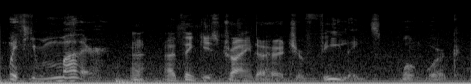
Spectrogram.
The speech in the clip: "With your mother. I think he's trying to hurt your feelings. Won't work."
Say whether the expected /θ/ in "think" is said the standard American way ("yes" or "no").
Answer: yes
